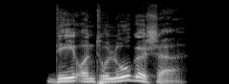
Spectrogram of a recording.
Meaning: inflection of deontologisch: 1. strong/mixed nominative masculine singular 2. strong genitive/dative feminine singular 3. strong genitive plural
- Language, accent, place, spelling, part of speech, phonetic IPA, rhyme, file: German, Germany, Berlin, deontologischer, adjective, [ˌdeɔntoˈloːɡɪʃɐ], -oːɡɪʃɐ, De-deontologischer.ogg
